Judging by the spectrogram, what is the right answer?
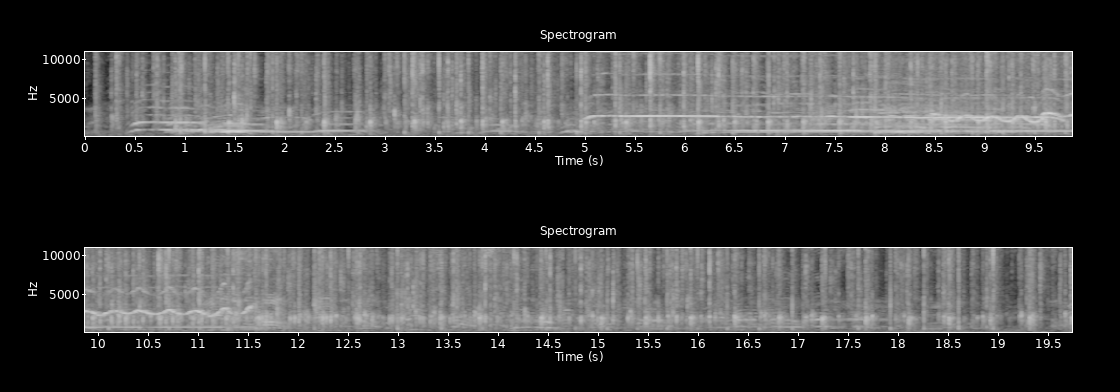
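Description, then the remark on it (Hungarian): A concert audience applauds steadily for about twenty seconds after a performance by a band, dense clapping mixed with shrill whistles and cheering voices early on, then settling into continuous even applause. “Tapsoljatok, és akkor meghalljunk.”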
